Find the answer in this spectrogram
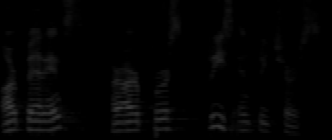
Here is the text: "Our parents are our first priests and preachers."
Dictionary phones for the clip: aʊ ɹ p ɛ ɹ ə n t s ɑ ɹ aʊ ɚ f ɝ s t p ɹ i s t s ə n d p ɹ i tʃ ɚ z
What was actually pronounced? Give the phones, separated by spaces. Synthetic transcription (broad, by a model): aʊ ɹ p ɛ ɹ ə n t s ɑ ɹ aʊ ɚ p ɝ s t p ɹ i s s ə n d p ɹ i tʃ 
